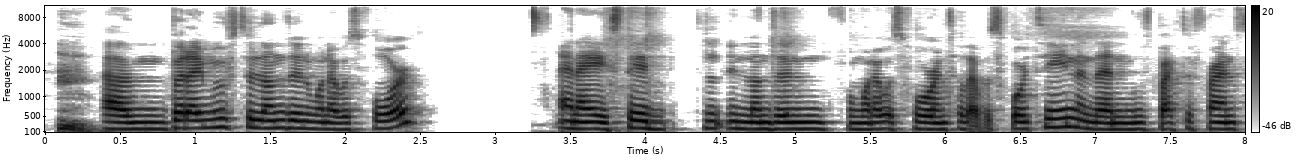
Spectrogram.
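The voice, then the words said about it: French-accented English. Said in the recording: “you've got an accent ... So I'm French ... the accent is staying”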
